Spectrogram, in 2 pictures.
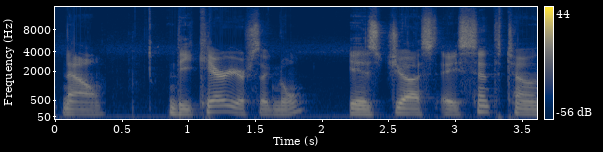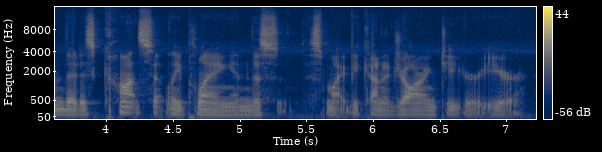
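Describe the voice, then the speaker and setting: A man's voice: on the low side, fairly even intonation, normal speed, pushed and bright. A man giving an explanatory tutorial as a sound designer, talking through it step by step.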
